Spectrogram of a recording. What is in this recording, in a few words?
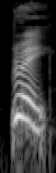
"rui4", pinyin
